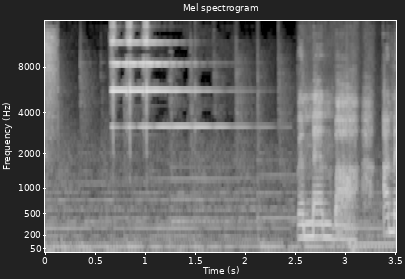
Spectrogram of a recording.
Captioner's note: bell rings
